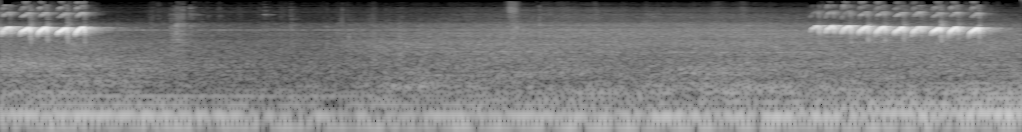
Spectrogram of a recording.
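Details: Pied bushchat singing vigorously: two bursts of about eight rapid, high, sharp chip notes, each burst under a second, about four seconds apart, over a low hum of distant traffic.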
